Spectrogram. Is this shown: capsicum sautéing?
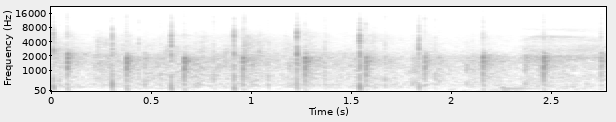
no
